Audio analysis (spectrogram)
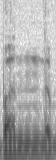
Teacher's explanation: इसमें नाक से आवाज़ ज़्यादा आती है जब आप बंद बोलते हैं, ठीक है, बंद नाक से आवाज़ आ रही है, तो ये यहाँ पर बिंदु लगेगा। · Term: अनुस्वार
